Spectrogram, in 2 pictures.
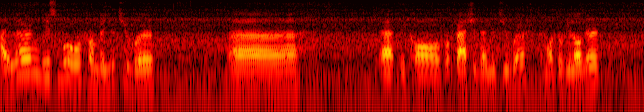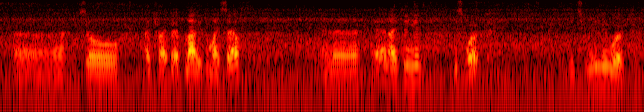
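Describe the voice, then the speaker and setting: Noticeable background noise sits behind a man speaking at a fairly quick pace. His intonation is lively, broken by long, frequent pauses. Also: big swings in loudness. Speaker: motovlogger. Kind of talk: tutorial. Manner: halting.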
